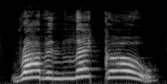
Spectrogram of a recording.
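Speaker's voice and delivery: high, loud pleading command; urgent cry. Acted. Mary Ann begging Robin to release, crying out urgently.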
